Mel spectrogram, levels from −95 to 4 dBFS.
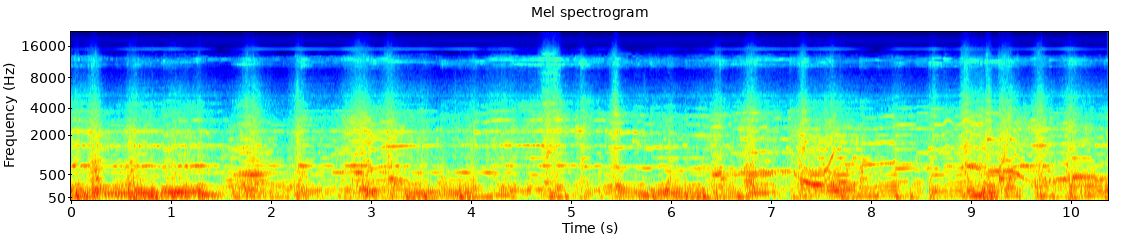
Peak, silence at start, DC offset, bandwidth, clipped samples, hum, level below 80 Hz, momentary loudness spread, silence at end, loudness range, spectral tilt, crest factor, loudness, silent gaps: -6 dBFS; 0 s; under 0.1%; 16 kHz; under 0.1%; none; -26 dBFS; 6 LU; 0 s; 2 LU; -7 dB/octave; 14 dB; -19 LUFS; none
